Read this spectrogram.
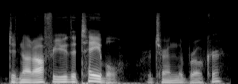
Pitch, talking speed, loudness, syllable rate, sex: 100 Hz, 250 wpm, -19 LUFS, 7.2 syllables/s, male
